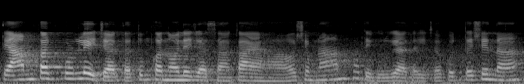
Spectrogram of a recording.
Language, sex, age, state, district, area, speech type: Goan Konkani, female, 30-45, Goa, Pernem, rural, spontaneous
